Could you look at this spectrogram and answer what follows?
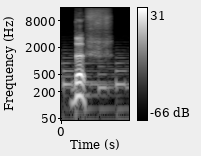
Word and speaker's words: bœuf: cette viande, c'est le bœuf. Bif en anglais, le bœuf. OK. Toujours le e comme l'œuf, la même voyelle pour prononcer ce mot, le bœuf.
